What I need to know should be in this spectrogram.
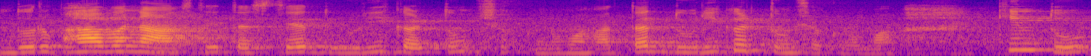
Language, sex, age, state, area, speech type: Sanskrit, female, 18-30, Tripura, rural, spontaneous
